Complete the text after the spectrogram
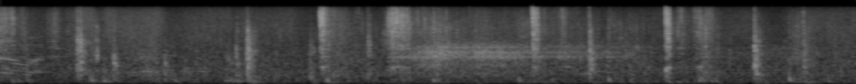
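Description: A shovel scrapes and digs through debris.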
